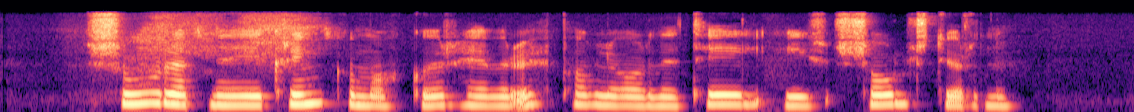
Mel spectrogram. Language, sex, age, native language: Icelandic, female, 40-49, Icelandic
